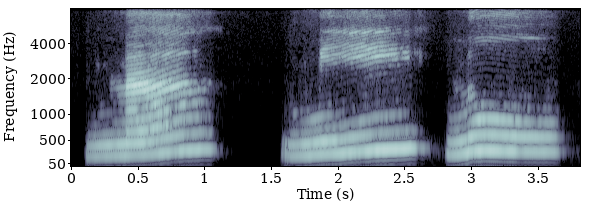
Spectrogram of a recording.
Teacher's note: membaca huruf nun itu tidak disertai dengan hembusan udara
